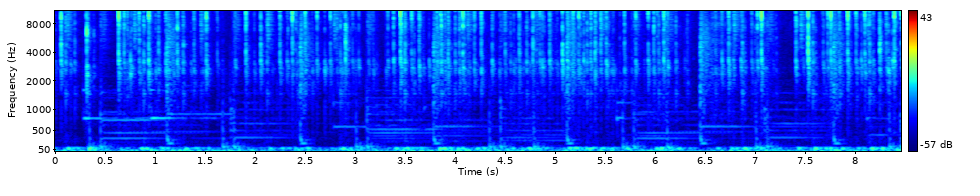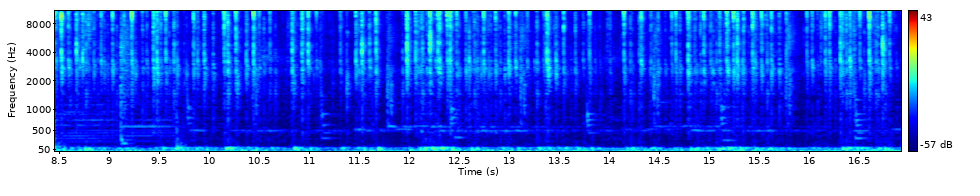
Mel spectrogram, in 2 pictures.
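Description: Typing on a computer keyboard, a continuous patter of key clicks under a background of music with repeating tones, with a faint voice at times.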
